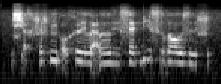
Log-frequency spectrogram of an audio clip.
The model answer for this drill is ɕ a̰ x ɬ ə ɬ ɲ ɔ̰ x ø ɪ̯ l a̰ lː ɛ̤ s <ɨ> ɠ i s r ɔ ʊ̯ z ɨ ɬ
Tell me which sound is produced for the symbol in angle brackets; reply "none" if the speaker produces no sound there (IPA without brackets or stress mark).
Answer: ɛ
